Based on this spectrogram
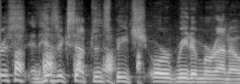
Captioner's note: laughing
